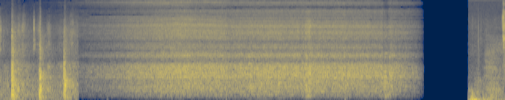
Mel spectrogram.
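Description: Static hisses loudly and steadily.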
